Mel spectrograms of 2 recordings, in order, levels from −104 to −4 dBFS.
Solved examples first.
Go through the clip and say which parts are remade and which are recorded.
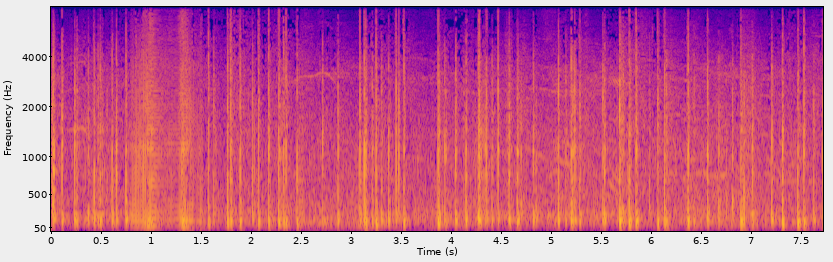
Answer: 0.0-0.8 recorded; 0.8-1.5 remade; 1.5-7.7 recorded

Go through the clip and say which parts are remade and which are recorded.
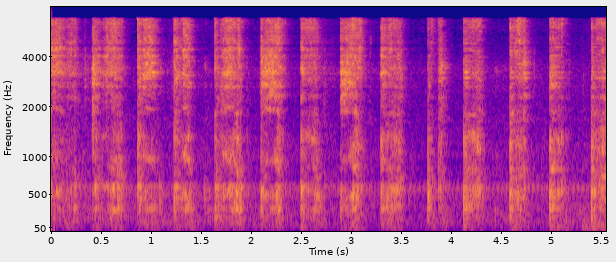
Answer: 0.0-0.8 remade; 0.8-1.5 recorded; 1.5-3.8 remade; 3.8-5.6 recorded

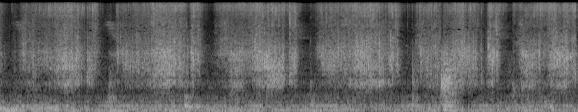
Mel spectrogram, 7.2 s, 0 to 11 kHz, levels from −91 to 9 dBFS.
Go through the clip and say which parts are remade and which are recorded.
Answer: 0.0-2.0 recorded; 2.0-5.4 remade; 5.4-6.1 recorded; 6.1-7.2 remade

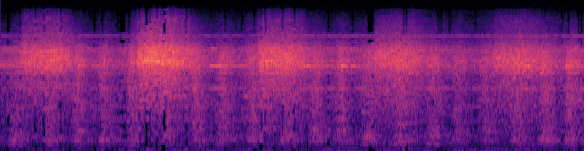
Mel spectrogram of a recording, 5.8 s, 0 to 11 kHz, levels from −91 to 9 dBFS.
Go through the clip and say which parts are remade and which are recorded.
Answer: 0.0-4.1 recorded; 4.1-5.0 remade; 5.0-5.8 recorded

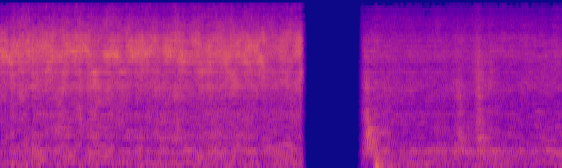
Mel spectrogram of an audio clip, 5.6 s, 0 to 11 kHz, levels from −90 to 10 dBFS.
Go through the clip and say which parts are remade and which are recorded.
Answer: 0.0-5.6 remade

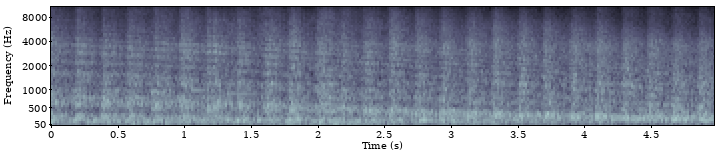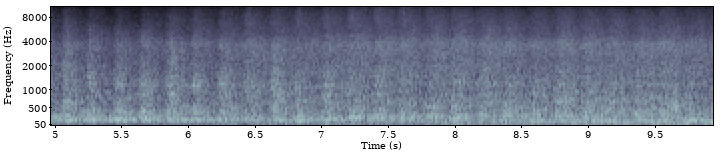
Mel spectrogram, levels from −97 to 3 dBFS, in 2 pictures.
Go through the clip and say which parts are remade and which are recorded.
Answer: 0.0-1.2 recorded; 1.2-2.2 remade; 2.2-9.9 recorded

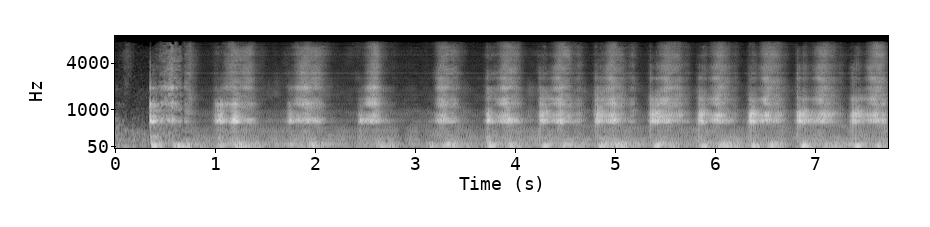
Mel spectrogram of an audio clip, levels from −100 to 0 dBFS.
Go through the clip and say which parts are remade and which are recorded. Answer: 0.0-0.7 recorded; 0.7-7.7 remade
